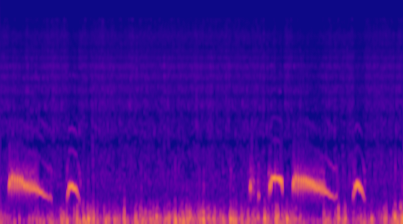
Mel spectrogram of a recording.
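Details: Spotted dove decoy bird with a small-to-middle voice, calling despite strong wind: two clear phrases, each a long descending coo followed by a short hooked note, with low wind roar throughout.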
